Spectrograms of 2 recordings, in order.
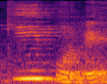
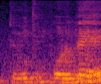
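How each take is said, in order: First: What-question leaning hard on a long "কি". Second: Quick short "কি", rising on "পড়বে"; softly asked yes-or-no question, "কি" unstressed. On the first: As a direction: stretch and punch "কি", drop on "পড়বে". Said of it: "দীর্ঘ করে উচ্চারণ করতে হবে". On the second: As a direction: clip "কি" short, lift "পড়বে". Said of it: "ছোট করে দ্রুত উচ্চারণ করতে হবে". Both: Shown as a demonstration.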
